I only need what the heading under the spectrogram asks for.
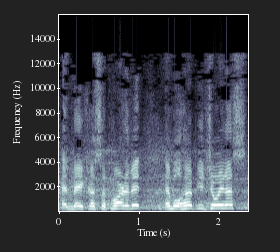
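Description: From a college radio press box, a young man calls hockey play-by-play in a high voice that carries over the loud arena noise. He rattles off passes and shots in rapid, excited calls and rises to shouts whenever a goal goes in.

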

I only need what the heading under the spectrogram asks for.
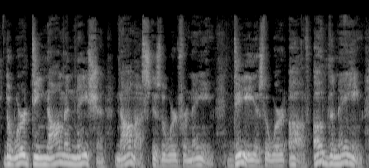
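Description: A man giving a Bible lesson as a sermon, preaching emphatically and slowing down hard on key words. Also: on the low side, big pitch swings, warm tone. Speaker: Bible teacher. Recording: voice a bit far from the mic.

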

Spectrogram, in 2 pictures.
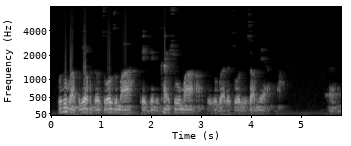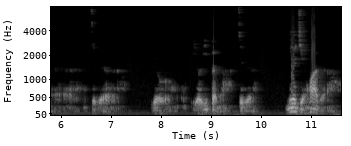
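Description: A man from Taiwan teaching English vocabulary in a rambling lecture, loosely explaining words and padding his sentences with drawn-out particles. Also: deep voice, mellow, low-quality recording.

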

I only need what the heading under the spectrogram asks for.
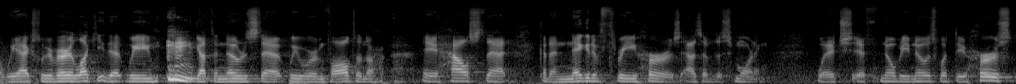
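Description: A middle-aged man with a gravelly, creaky voice speaks plainly and earnestly as a builder on a policy panel. He often clears his throat. He talks into a table mic in a wood-paneled hearing room, with a faint hiss of room noise behind him. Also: medium pitch, fairly bright tone. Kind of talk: panel presentation. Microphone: table mic on stand.

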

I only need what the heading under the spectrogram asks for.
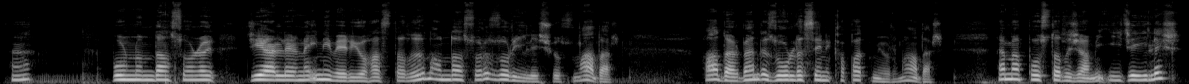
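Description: With a cat purring close by, a street cat rescuer and vlogger from Turkey tends to a stray at home, repeating its name in affectionate, chiding baby talk. Her voice is mellow and mid-range.

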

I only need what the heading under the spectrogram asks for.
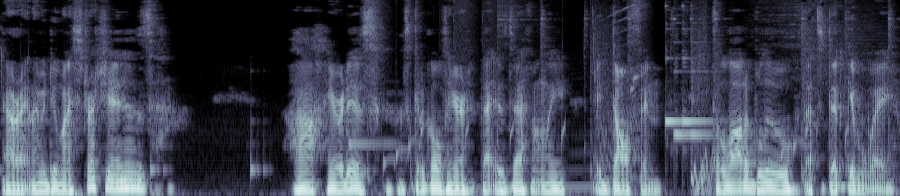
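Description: A man with a deep, low voice gives chatty let's-play commentary, talking to himself as he guesses his way through a video game. Faint game music runs underneath his talk. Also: expressive, moderate pace, a little mellow. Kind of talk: gameplay commentary.

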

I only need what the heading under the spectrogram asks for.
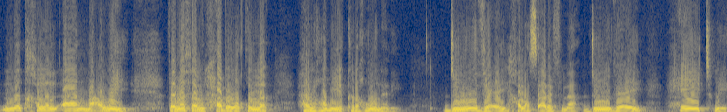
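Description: A man's voice: fairly high pitch, darkish tone. Upbeat man teaching English. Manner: explains step by step, switching between Arabic and English; upbeat, repeats a catchphrase. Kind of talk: online language lesson.

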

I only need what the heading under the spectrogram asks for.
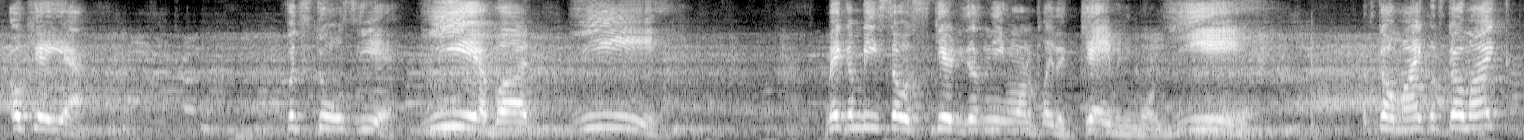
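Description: An excitable let's-play commentator whose pitch jumps all over the place as they cheer on a computer fighter. Bursts of hype break up the running play-by-play. Loud game music plays under the voice. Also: slow pace, pauses often. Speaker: gameplay commentator.

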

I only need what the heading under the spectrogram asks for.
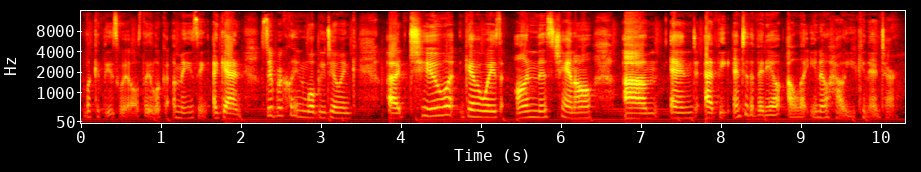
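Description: Chatty woman with a gravelly low voice. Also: normal speed, bright, forceful tone, soft background music. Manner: chatty, rambling with many ums. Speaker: cleaning vlogger. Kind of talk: casual voice-over chat.

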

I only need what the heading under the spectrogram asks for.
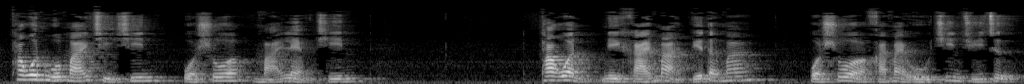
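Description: A man's voice: a little high, roomy sound. A Vietnamese man teaching a language lesson, reading short example phrases and translating each one.

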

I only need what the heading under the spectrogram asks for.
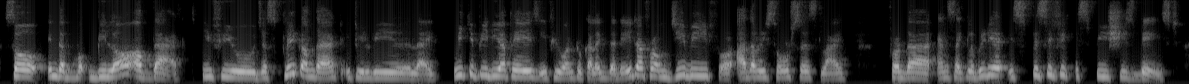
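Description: Giving a slide talk on a video call from a small room, a Bangladeshi webinar speaker in his thirties, whose native tongue is Bengali, speaks with a Bangladeshi accent. He halts repeatedly, with lots of fillers and restarts. His voice is on the high side, gravelly and husky with a dark tone.

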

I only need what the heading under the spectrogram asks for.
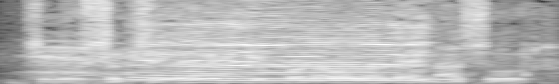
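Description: A host with a medium-pitched voice, talking a little fast, narrates toy play for children playfully and exclaims often with repeated little cries of wonder. The background is very noisy.

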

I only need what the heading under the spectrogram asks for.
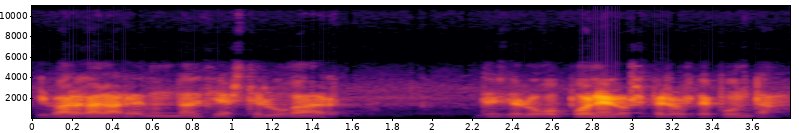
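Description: Low-voiced Spanish man, muffled night vlog. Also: level tone, fairly quick, noisy background. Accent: Spanish, from Spain. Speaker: urban exploration vlogger. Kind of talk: hushed narration of a night exploration vlog. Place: on foot at night among abandoned rural buildings and woods.

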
